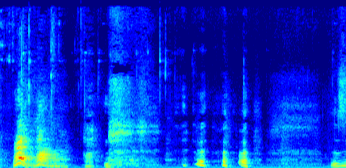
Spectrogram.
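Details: Havanese named Rose play wrestling on a bed, giving short yappy barks and growly vocal bursts in separate pulses, with a person talking to her between sounds.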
